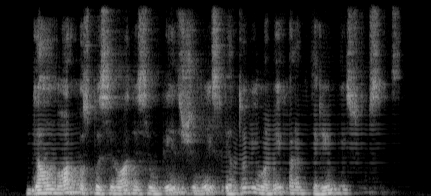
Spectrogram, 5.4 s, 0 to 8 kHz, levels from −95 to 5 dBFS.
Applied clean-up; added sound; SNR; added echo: neural mask model DeepFilterNet 3.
